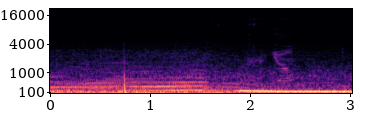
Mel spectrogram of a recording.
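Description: A 2006 Mazda Miata LE with a factory removable hardtop accelerates up a freeway on-ramp, its engine drone steady and loud in the cabin and rising in pitch as it shifts, while someone talks over it.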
